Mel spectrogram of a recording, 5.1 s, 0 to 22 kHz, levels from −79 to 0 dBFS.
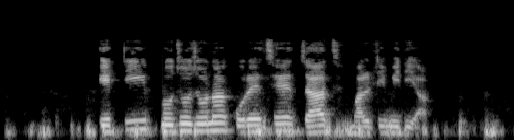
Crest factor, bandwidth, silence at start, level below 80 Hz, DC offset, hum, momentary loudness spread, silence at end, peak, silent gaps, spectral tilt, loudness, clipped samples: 18 dB; 8 kHz; 0.05 s; -52 dBFS; under 0.1%; none; 16 LU; 0.15 s; -2 dBFS; none; -6 dB/octave; -20 LUFS; under 0.1%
